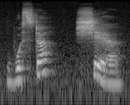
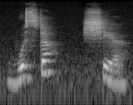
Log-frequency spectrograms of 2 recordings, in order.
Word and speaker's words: Worcestershire: mean nothing I want you to just say Worcester sheer Worcester Shear this is one of the most scary and commonly mispronounced or just avoided words in the English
